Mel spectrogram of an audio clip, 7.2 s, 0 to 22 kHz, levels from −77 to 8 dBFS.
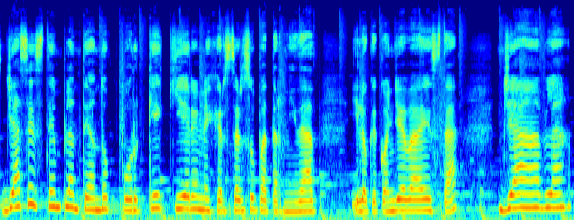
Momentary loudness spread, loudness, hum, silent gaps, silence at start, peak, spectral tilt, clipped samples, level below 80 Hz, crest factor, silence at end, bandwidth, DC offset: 7 LU; -16 LUFS; none; none; 0 s; -2 dBFS; -4.5 dB/octave; under 0.1%; -38 dBFS; 14 dB; 0 s; 19 kHz; 0.2%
